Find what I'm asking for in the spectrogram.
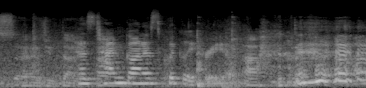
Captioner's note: laughter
